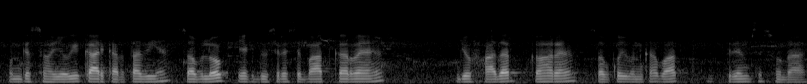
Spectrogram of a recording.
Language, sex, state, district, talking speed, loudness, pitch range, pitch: Hindi, male, Uttar Pradesh, Varanasi, 200 wpm, -35 LUFS, 125-130 Hz, 130 Hz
